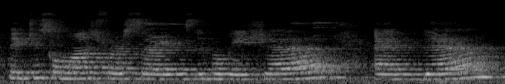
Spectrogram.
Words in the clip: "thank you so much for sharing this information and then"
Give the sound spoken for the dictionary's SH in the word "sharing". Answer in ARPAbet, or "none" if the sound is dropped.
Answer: S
